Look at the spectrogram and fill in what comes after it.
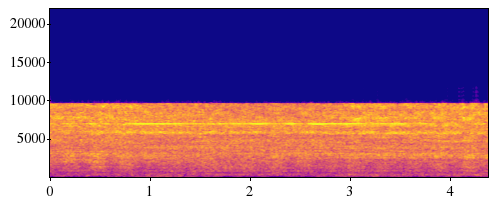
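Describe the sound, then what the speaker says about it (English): Steady, loud whooshing roar of a hair dryer blowing continuously, close by, with no talking. "I'm going to rough dry a little bit quick as I can with the blow dry"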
